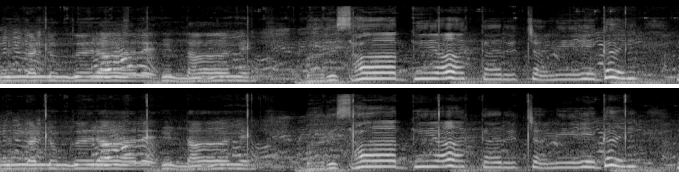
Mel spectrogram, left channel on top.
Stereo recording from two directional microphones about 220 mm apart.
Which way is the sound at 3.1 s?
20° left (ahead or behind).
